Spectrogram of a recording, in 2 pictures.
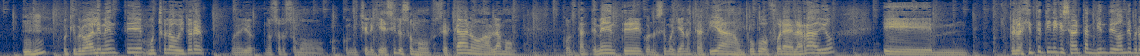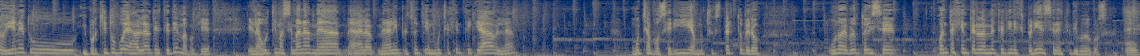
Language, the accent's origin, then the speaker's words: Spanish; Magallanes, Chile; bueno, yo soy magallánico, conozco el parque prácticamente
